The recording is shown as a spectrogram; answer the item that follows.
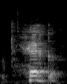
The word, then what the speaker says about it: Heka: the science there's a there's a science behind the word uh hecka being pronounced like that and i'm going to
